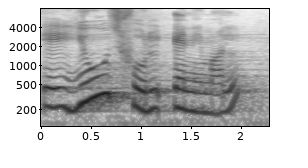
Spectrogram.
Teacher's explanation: The word useful also starts with letter U. Letter U is a vowel, but in this sentence, in this word, useful pronounced like as a consonant Y.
